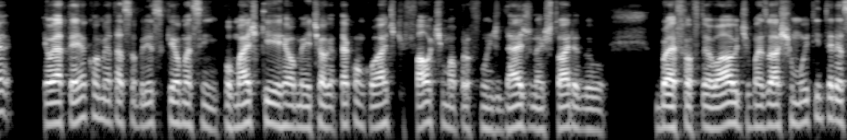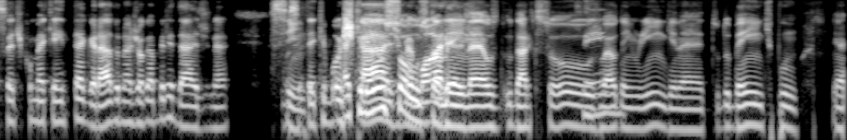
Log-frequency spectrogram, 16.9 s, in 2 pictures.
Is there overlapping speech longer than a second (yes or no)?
yes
